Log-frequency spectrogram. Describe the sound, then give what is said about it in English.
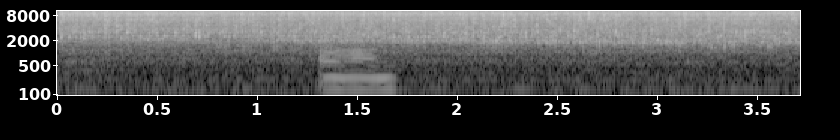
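Water runs steadily from a tap while something is washed, a continuous hissing rush with a brief, low tonal hum partway through. “Oh, let me wash it.”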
